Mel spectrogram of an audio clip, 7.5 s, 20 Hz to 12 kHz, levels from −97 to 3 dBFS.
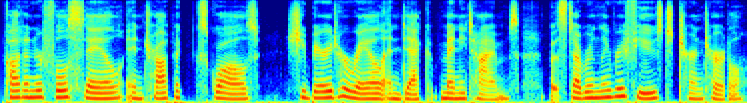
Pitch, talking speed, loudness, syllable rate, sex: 190 Hz, 170 wpm, -16 LUFS, 4.5 syllables/s, female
